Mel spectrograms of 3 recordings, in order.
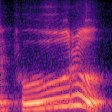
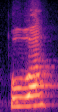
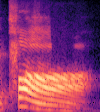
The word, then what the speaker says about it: poor: We say puru. Poor people. No. Pua. Americans say paw.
